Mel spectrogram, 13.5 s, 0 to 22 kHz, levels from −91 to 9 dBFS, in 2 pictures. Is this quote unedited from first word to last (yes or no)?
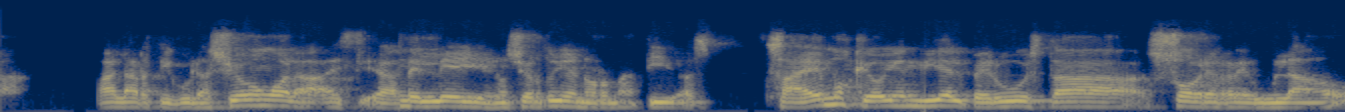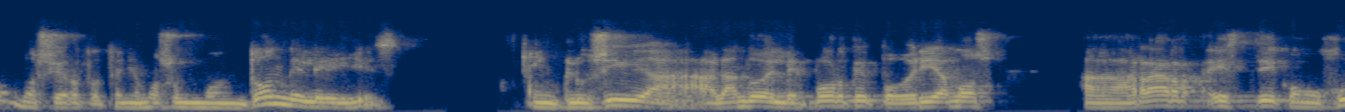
no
